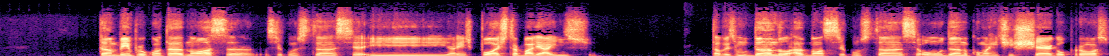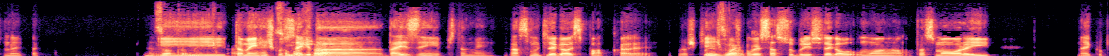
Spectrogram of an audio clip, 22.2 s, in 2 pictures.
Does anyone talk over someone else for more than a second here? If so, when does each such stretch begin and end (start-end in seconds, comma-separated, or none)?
12.6-14.5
